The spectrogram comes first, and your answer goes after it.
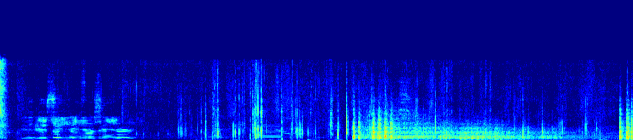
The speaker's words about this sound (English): Inside the town, Ukrainian troops lobbing mortars and obscenities.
